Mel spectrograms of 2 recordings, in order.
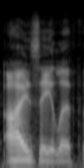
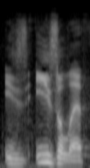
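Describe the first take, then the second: First: Izalith with a long "eye" at the start; right vowel. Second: Izalith with a short "iz" at the start; first syllable "iz" like "is"; wrong vowel. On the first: Shown as a demonstration. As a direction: Izalith said "EYE-zay-lih". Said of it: "So it's like, Izalith". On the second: Real, not acted. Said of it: "the I wrong".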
